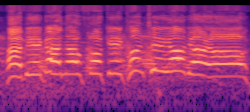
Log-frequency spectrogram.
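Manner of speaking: drawn-out taunting shout; mocking shout. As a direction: bellow it out slowly, taunting. Shouting at passers-by.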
